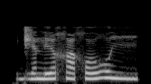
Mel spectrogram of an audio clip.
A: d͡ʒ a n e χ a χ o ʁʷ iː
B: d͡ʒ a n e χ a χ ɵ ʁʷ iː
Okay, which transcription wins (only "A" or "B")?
A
